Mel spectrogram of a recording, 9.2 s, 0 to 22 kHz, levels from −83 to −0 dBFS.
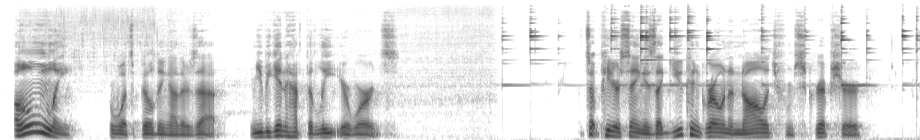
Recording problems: household noises; loud; throughout; 3 dB below the speech

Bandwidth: 19 kHz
